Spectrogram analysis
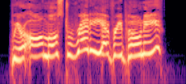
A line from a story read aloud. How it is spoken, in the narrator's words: Plot Twist shouted at the line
